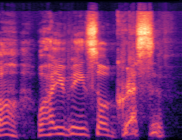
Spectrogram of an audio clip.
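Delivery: acted scared, defensive voice. Retelling how a gossiping older man reacted when confronted: imitating a scared man. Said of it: "this guy got all scared and like".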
